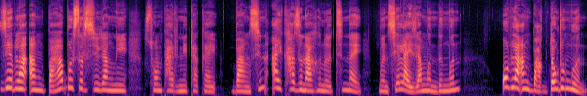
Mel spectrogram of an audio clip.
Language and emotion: Bodo, fearful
